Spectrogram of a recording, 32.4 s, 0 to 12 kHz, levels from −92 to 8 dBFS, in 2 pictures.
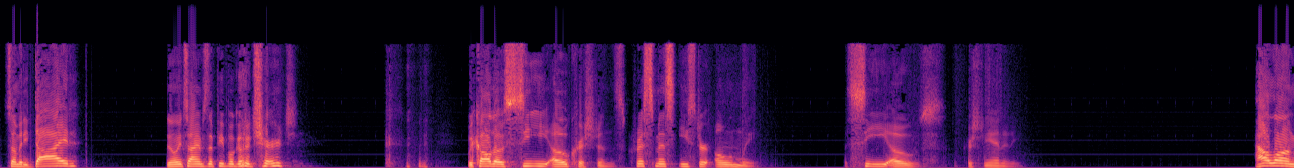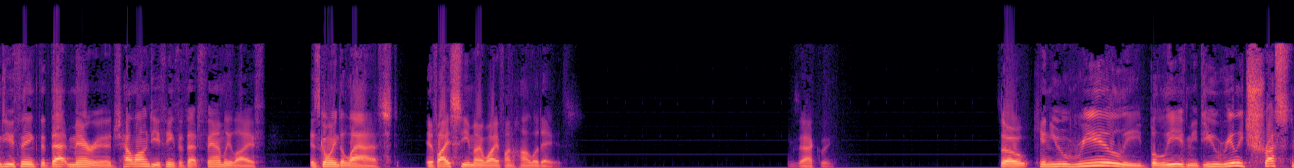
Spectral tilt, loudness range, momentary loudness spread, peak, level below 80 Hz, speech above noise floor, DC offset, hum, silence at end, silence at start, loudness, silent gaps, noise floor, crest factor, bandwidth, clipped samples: -5.5 dB/octave; 17 LU; 16 LU; 0 dBFS; -58 dBFS; 62 dB; 0.4%; none; 0 s; 0.1 s; -14 LUFS; none; -75 dBFS; 16 dB; 9.4 kHz; under 0.1%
